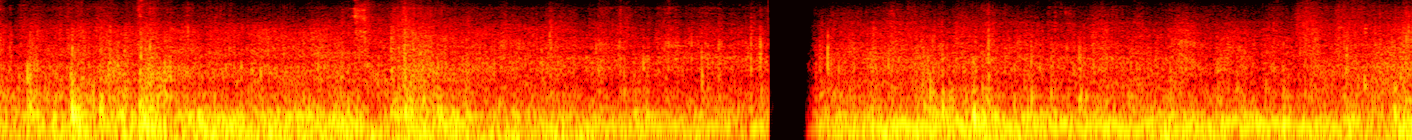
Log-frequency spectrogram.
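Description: Specialized Stumpjumper mountain bike riding over dry dirt singletrack: a steady low rumble of tyres and rushing air on the camera microphone, with small rattles and clicks from the bike. The sound cuts out completely for a moment about four seconds in.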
